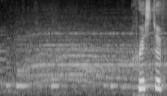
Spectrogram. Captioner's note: audience cheers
